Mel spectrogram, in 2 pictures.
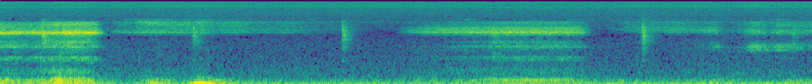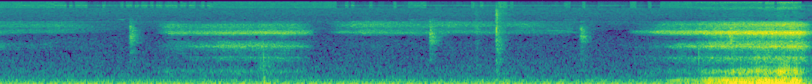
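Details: Beagle sleeping, loud low rattling snores at start and end with quieter breathing and faint high whistles between; snoring.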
